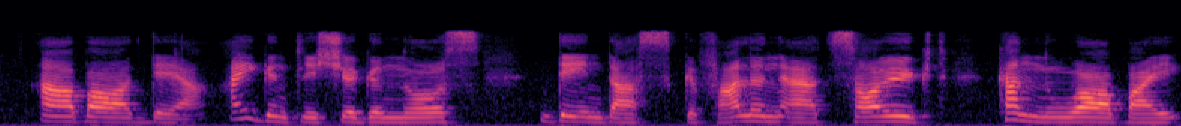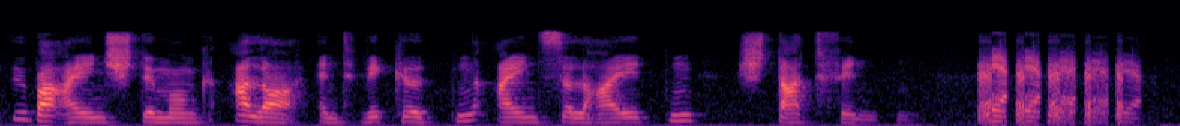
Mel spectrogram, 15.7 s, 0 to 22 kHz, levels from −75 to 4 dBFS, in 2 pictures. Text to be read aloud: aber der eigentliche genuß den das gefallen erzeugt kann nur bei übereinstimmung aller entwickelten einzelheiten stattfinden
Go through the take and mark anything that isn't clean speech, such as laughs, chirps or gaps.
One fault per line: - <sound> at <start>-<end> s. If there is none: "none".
- laugh at 14.4-15.5 s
